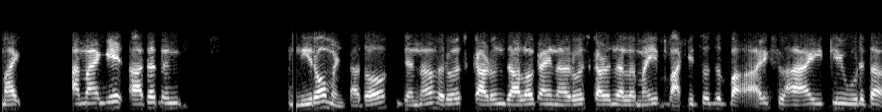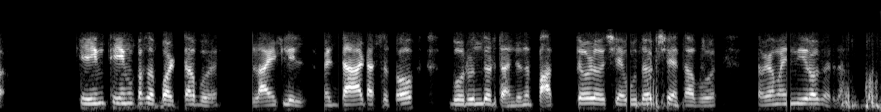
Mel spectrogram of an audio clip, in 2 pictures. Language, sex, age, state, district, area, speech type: Goan Konkani, male, 18-30, Goa, Tiswadi, rural, conversation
